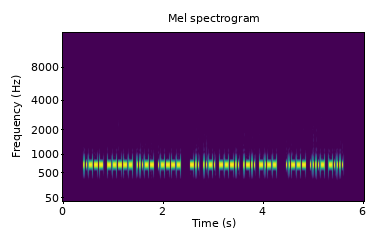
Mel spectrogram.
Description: Morse code, heard as a keyed tone, about 43 wpm, 700 Hz. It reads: 2031 DF8LY 246
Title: Worked All Europe DX Contest - QTC Exchange - 45wpm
